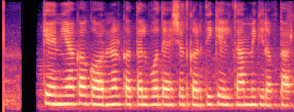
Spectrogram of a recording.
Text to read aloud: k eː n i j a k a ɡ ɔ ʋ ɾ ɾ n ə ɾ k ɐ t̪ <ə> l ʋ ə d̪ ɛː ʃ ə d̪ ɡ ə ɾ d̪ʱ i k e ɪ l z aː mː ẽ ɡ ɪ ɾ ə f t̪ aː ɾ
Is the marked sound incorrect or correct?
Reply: correct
